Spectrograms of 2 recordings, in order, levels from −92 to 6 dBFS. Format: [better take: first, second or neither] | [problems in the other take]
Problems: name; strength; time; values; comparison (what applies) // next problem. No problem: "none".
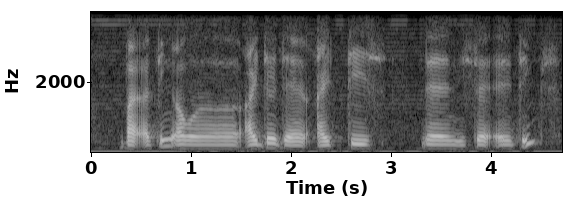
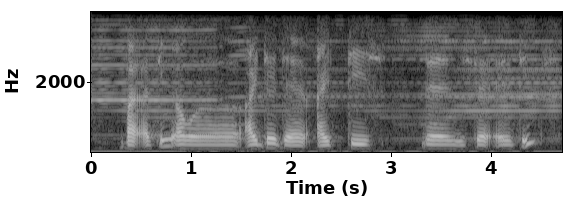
first | background sound (Harmonica); 11 dB below the speech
